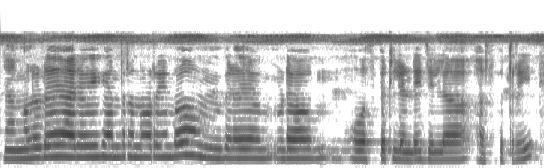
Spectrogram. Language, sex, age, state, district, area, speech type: Malayalam, female, 45-60, Kerala, Wayanad, rural, spontaneous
